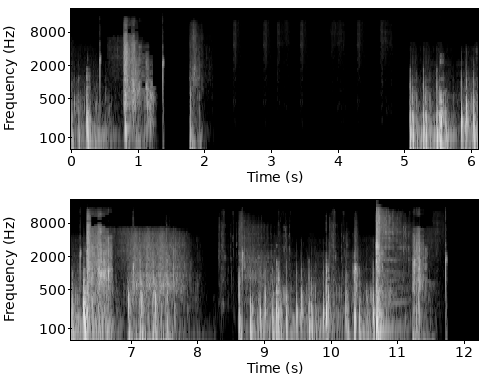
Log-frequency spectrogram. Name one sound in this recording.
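Leaves rustle and crunch as they are broken apart in a game.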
